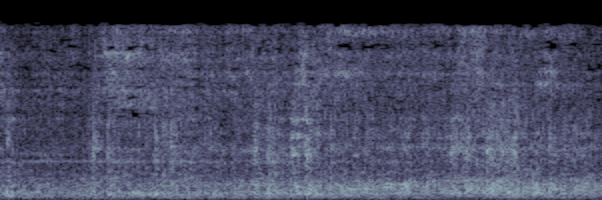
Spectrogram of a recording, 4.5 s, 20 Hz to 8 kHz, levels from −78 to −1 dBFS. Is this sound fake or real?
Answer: fake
